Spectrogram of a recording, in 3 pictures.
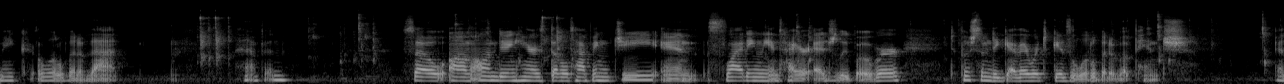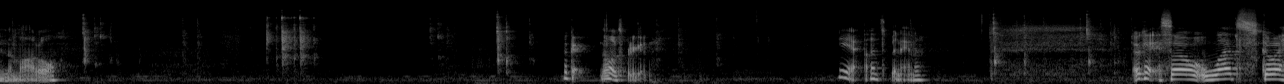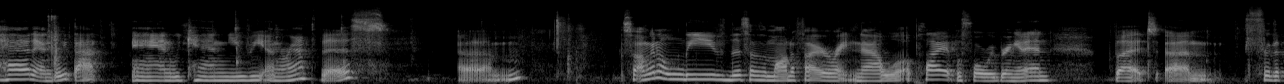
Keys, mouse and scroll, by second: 2.0 g, 2.1 g, 4.3 g, 5.3 g, 5.5 g, 7.9 Tab, 11.5 Tab, 15.6 g, 15.8 g, 17.7 Tab, 26.1 Delete, 26.2 End.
